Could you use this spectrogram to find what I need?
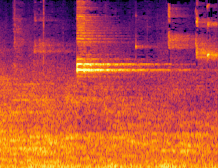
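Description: A referee blows a sharp whistle blast.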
